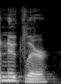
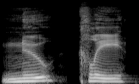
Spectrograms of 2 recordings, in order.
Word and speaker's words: nuclear: And just so you know, I know the correct pronunciation is nuclear. Nuclear is another way I say it sometimes, and just know that variant is accepted, as I pointed out in the past by Merriam-Webster.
